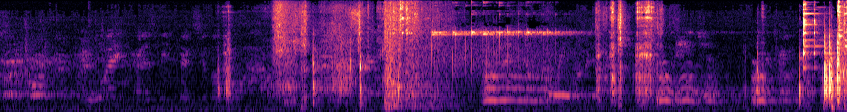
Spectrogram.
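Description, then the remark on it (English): A sharp knife slices through a beefsteak tomato onto a wooden chopping board in a suburban kitchen in Minneapolis, with a few irregular thuds and scrapes, accompanied by light clinks of glass and kitchenware ringing briefly. “She slices a beefsteak tomato with a sharp knife.”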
